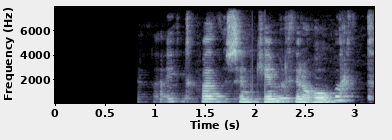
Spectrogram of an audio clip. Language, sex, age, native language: Icelandic, female, 50-59, Icelandic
